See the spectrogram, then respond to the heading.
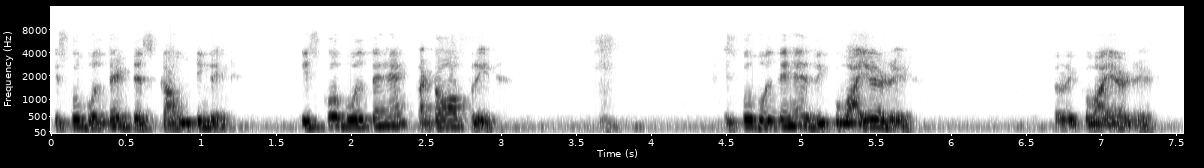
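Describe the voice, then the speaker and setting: A male teacher giving a lively lecture, mixing Hindi and English and acting out students' replies. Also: a little high. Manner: fast, playful, mixes Hindi and English, acts out students. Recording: lo-fi with background hiss.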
